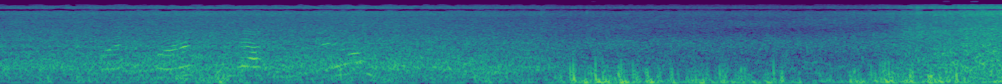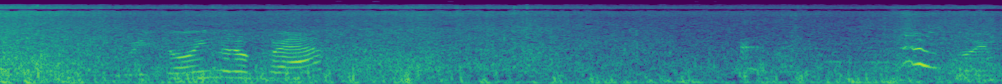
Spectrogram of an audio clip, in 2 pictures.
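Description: Small waves breaking and washing up the beach, with wind buffeting the microphone; one wave swells louder about five seconds in. Short high-pitched voices call out a few times over the surf.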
